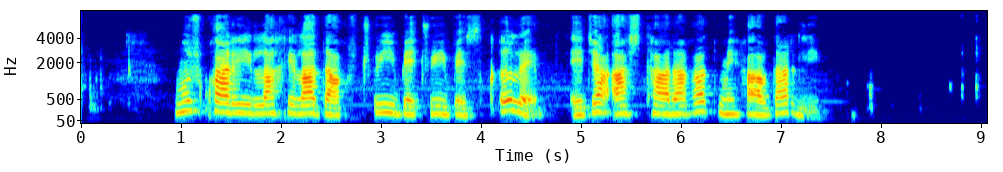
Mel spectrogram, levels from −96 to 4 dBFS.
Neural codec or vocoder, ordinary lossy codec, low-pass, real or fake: none; MP3, 48 kbps; 7.2 kHz; real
